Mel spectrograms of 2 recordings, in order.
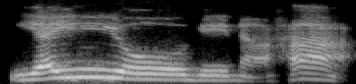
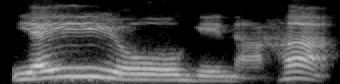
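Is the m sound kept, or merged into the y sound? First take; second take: merged; merged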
